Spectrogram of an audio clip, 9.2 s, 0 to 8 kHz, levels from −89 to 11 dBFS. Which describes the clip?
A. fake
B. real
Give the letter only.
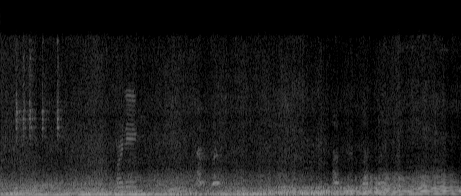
B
